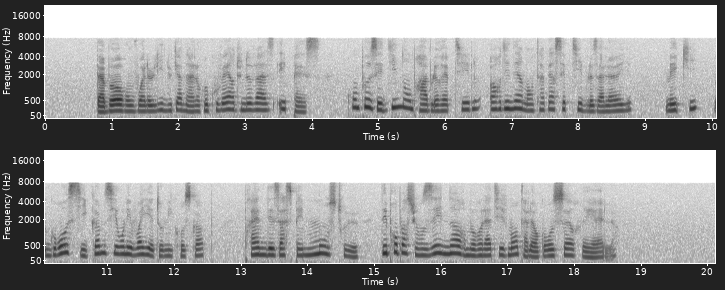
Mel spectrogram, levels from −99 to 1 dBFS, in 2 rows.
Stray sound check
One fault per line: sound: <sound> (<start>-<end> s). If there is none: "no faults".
no faults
